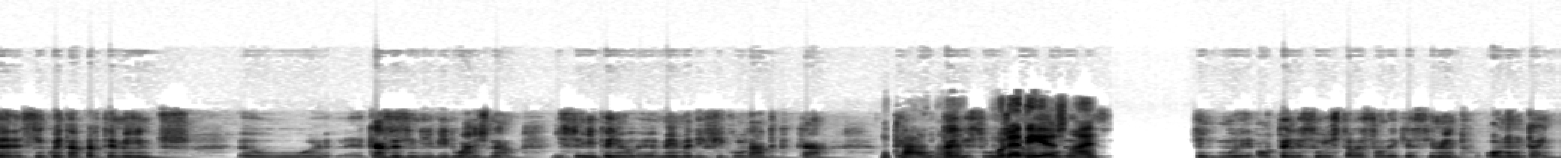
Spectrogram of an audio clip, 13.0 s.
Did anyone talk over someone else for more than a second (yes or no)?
yes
